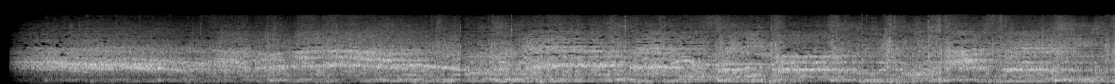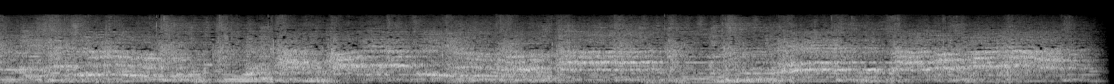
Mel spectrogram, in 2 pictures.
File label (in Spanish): radio; dirty dancing; sing along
